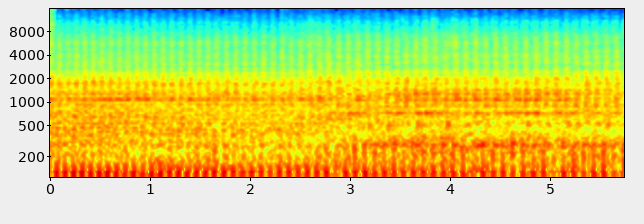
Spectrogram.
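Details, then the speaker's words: Club Car golf cart after an engine swap, started cold with an ARC cone K&N filter and governor bypassed: the small single thumps evenly at a fast idle settling around 1200 rpm, with no misses or knocks; healthy idle. "Settles around 1200 or so."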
